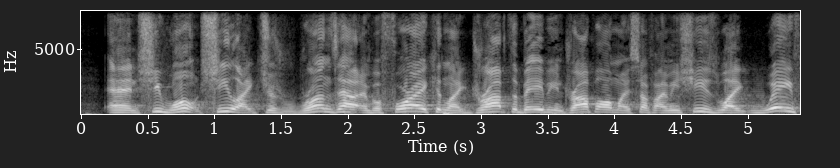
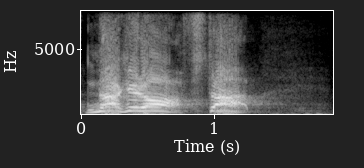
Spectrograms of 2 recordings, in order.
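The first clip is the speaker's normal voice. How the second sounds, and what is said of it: Stern yelling scary dad voice. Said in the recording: “I yell at her to stop ... scary dad voice ... scary dad voice”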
